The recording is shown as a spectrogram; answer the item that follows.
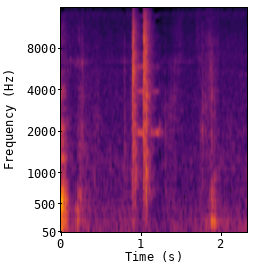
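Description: Rotary function dial of a Kasuntest ZT102 digital multimeter being turned. Two sharp detent clicks close together about a second in, with a brief faint tone after the second, then a softer click near the end.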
